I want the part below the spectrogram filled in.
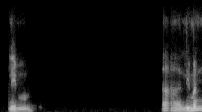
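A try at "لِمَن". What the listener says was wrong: நீங்க லிமன் ஓதுன, எனக்கு மார்க் அடிச்சு லன் அந்த மாதிரி கேட்டுச்சு, மிலன் கேட்டுச்சு.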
